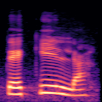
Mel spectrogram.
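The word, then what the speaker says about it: tequila: 자, 꾸는 깨소, 데킬라. 그래서 깨, 끼. 자, 이렇게 딱 두 개 발음이 있다는 거 꾸에꾸이 하시면 안 되는 거죠.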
